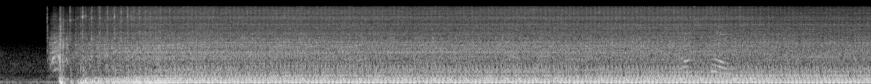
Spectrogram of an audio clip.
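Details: 1975 Kawasaki Z1 900 four, 23,000 miles, first run after rebuild with carbs done: catches at once and settles into a fast even idle that stays high; carbs need adjusting down, charging system also not working.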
